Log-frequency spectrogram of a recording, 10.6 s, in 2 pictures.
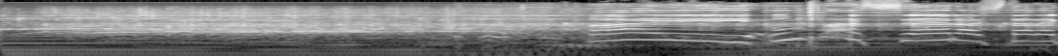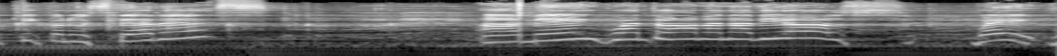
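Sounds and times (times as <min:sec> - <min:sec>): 
audience applauding and cheering to welcome a pastor at a church event: 0:00.0 - 0:07.7
speech: 0:03.7 - 0:06.5, 0:07.7 - 0:10.5.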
